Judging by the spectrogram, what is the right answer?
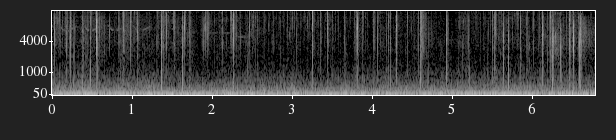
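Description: Wood fire burning in a fireplace: the logs crackle with frequent, irregular sharp pops over a steady low rumble.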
